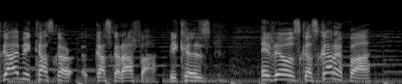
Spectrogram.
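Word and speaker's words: Cascarrafa: That would have an accent, but kascarafa doesn't have an accent because the second syllable.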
